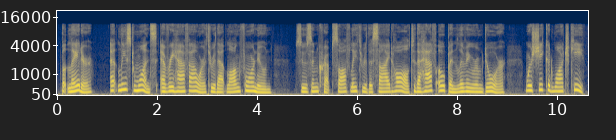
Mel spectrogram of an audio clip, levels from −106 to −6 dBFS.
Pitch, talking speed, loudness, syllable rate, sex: 185 Hz, 175 wpm, -15 LUFS, 4.5 syllables/s, female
